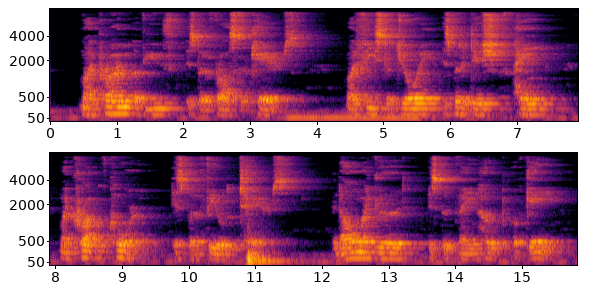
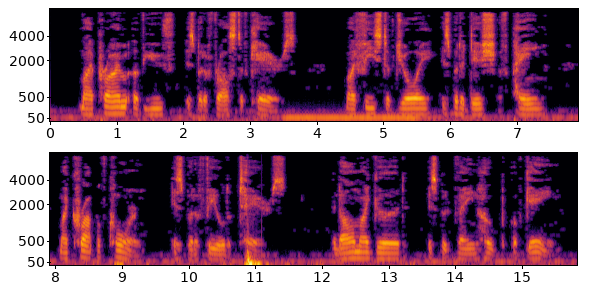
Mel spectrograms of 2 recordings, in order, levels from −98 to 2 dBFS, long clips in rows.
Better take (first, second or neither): second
